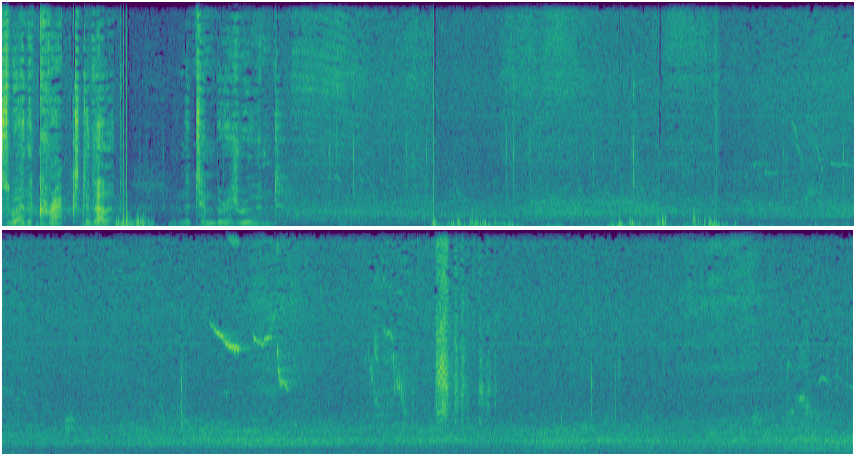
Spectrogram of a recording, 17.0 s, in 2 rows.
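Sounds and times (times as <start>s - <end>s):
outdoor background hiss: 0.0s - 17.0s
high bird chirps: 7.4s - 9.4s, 10.6s - 11.5s, 12.2s - 13.6s.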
